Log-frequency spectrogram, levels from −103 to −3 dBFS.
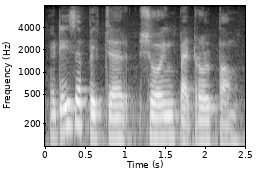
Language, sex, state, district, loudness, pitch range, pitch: English, male, Karnataka, Bangalore, -15 LUFS, 110-135 Hz, 125 Hz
